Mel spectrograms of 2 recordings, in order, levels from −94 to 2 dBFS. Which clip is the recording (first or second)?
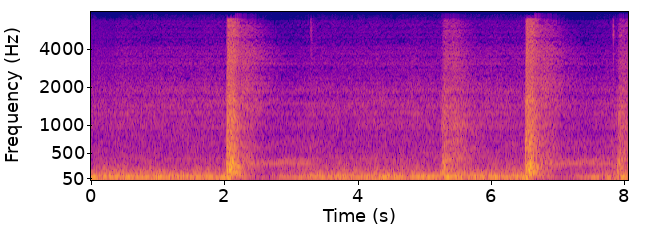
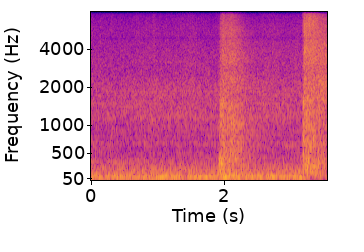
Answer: second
